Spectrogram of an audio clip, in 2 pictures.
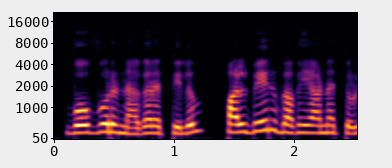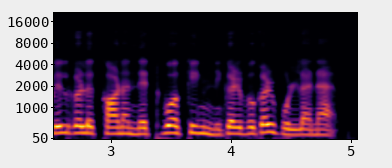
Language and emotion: Tamil, neutral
